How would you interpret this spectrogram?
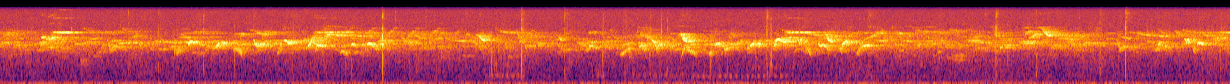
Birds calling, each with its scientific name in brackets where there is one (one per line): Iiwi (Drepanis coccinea)
Hawaii Amakihi (Chlorodrepanis virens)
Red-billed Leiothrix (Leiothrix lutea)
